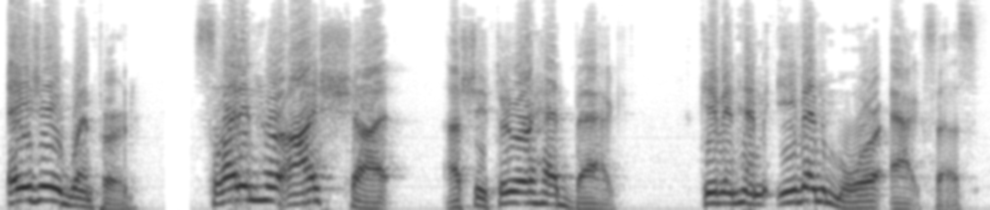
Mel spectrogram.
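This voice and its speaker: A man reading fan fiction aloud as a podcast host, narrating in an expressive way. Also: unhurried, poor audio. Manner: voices characters' lines with big pitch jumps.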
